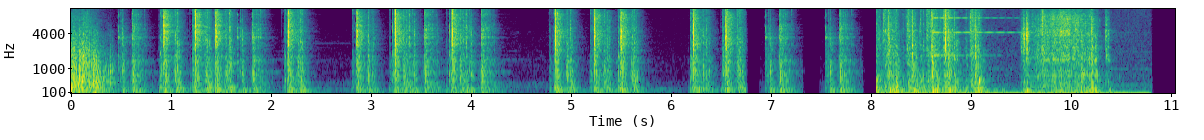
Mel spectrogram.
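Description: Manual typewriter keys striking the paper in quick irregular bursts, letter by letter, for about eight seconds. This is followed by nearly three seconds of steadier mechanical noise that cuts off suddenly.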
